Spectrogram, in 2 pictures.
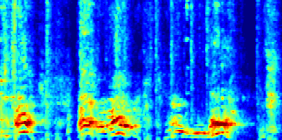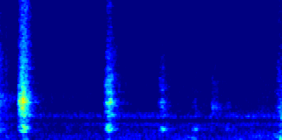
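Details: Pomeranian dog in a bout of continuous barking: several loud wavering yelping barks in the first half, then a short bark and quieter scattered sounds with a steady faint hum in the background.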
